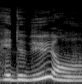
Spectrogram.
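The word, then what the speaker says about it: Hedeby: Racontez-nous, Lucie Malbos, le port d'Edeby, c'est comme ça qu'on prononce. – Oui, Edeby pour les Danois.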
